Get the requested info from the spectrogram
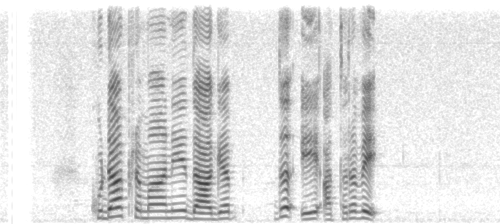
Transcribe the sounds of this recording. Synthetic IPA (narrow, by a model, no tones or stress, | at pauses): kuɖaːprəmaːnejəd̪aːɡæp̚ | d̪əʔeːʔat̪əɾəʋeː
